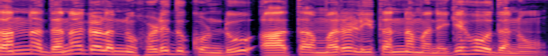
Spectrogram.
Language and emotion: Kannada, neutral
